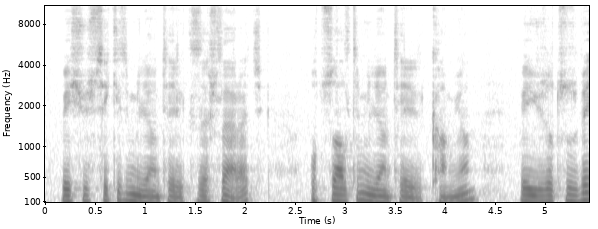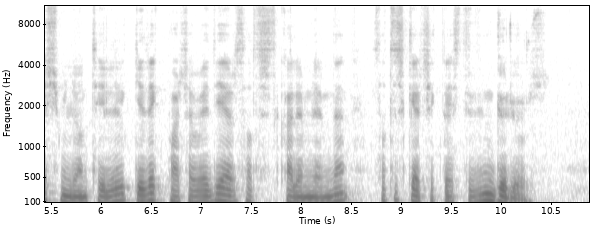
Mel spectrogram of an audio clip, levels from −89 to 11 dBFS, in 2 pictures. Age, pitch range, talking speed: 50-69, 90-105 Hz, 120 wpm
